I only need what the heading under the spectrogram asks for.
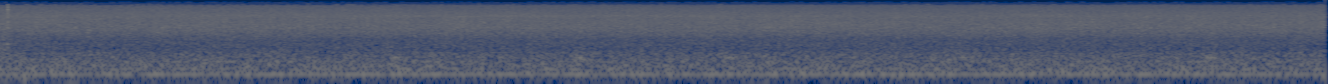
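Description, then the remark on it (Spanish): Steady, even rainfall hisses without a break, a dense wash of sound that stays at the same level throughout, with a faint low hum beneath it and no voices. “y escucho los sonidos de la lluvia.”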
